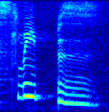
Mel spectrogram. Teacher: So all of a sudden it's going to sound like sleeps. The P is going to sound like a B because one sound affects the other.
